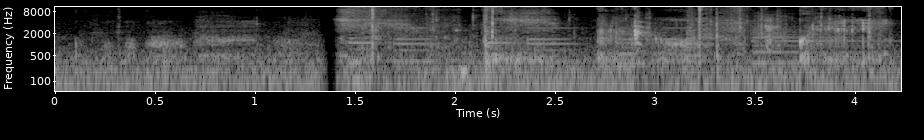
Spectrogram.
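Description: Background music throughout, with a brief dropout about a third of the way in. After it come many short clicks and wet rustles of a roast chicken being torn apart by hand.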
